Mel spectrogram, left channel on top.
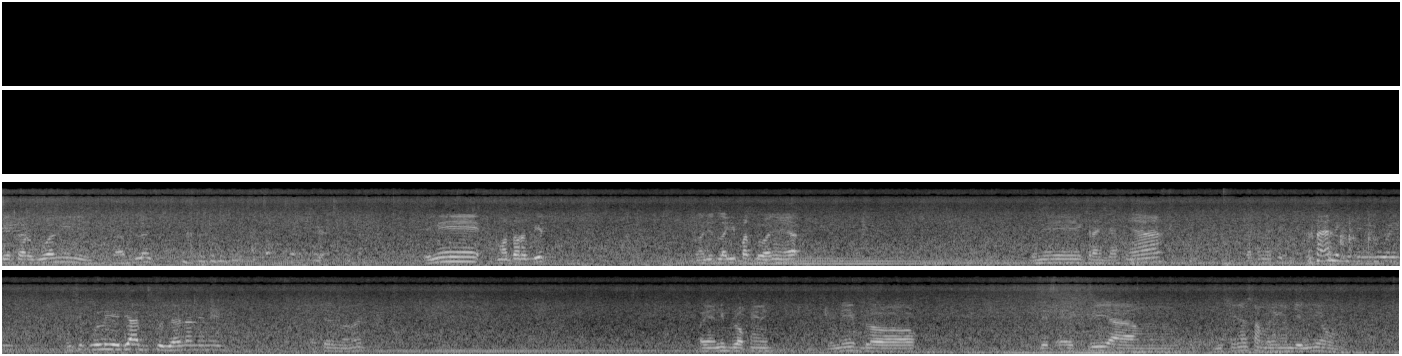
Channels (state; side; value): silent; left; digital silence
